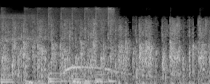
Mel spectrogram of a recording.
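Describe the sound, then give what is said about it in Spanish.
Audience applause for a contest winner just drawn by name: dense, loud, steady clapping throughout, with a voice briefly audible within it. “Increíble, tenemos un ganador y es Guerrero. Guerrero, aplauso.”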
